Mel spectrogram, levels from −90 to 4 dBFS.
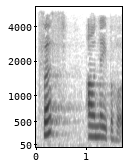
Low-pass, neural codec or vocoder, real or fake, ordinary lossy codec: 5.4 kHz; vocoder, 44.1 kHz, 128 mel bands every 256 samples, BigVGAN v2; fake; none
